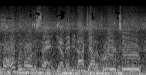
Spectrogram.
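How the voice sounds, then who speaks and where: Very fast speech comes from a man, with noticeable background noise in the recording. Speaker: basketball coach. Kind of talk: halftime coach interview answer.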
